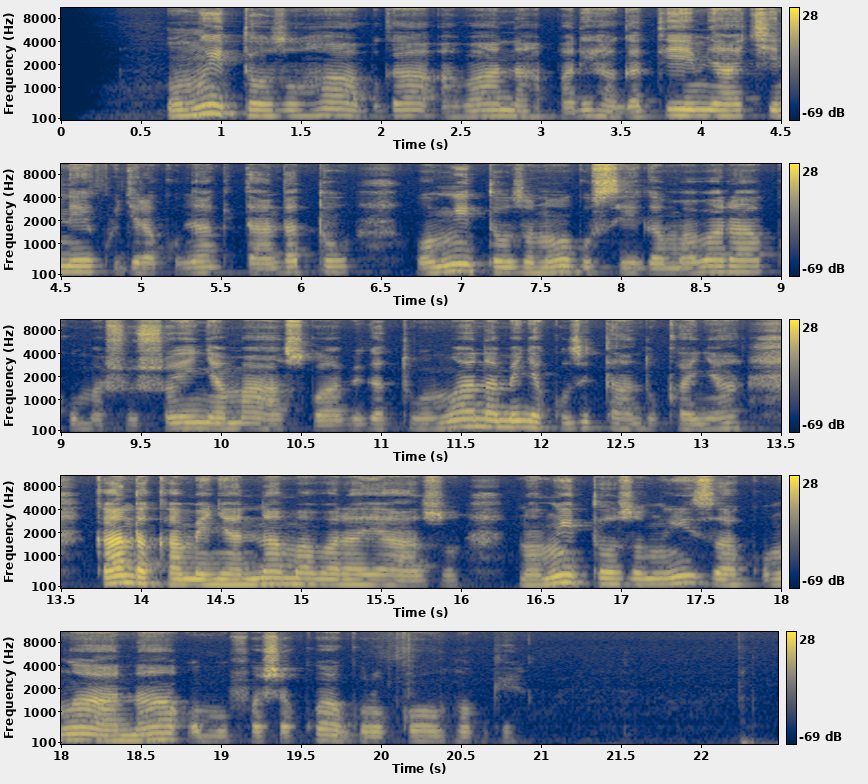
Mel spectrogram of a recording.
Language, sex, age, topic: Kinyarwanda, female, 36-49, education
